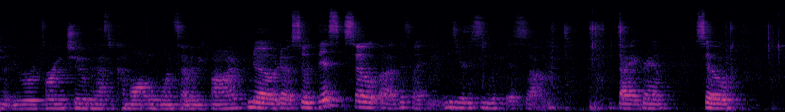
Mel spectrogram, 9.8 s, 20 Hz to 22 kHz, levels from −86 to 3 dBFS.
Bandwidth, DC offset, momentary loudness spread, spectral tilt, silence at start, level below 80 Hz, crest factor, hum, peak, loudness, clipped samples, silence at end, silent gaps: 18 kHz; under 0.1%; 14 LU; -4.5 dB/octave; 0 s; under -90 dBFS; 20 dB; none; -26 dBFS; -44 LUFS; under 0.1%; 0 s; none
